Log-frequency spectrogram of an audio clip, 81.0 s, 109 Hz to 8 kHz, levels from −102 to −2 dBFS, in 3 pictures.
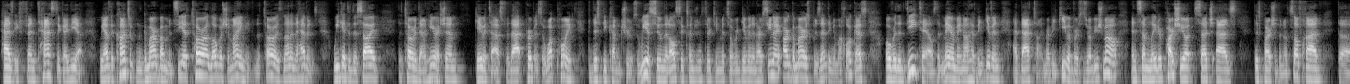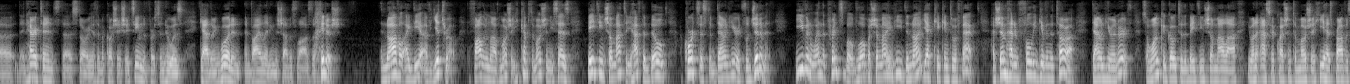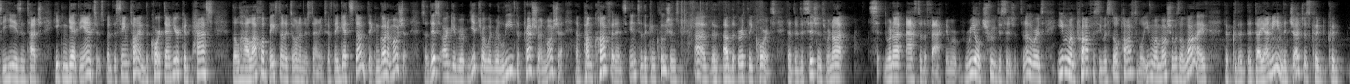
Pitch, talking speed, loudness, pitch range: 130 Hz, 205 wpm, -26 LUFS, 120-150 Hz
